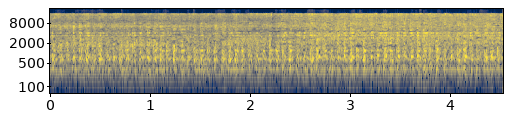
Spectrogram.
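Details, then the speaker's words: Maruti Ertiga (latest model) engine idling with AC compressor off: gritty chattering whir, suspected water pump bearing noise. "Belt उतारने के बाद हम check करेंगे हमें कंफर्म हो रहा है जो वाटर पंप की आवाज़ आएंगे"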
